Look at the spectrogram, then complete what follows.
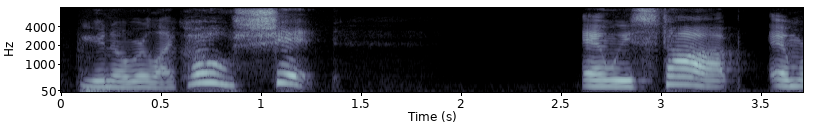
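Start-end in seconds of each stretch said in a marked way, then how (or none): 0.6-1.3 high, startled reaction; a retold scared gasp of a curse; startled oh shit. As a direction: jump up in pitch as if spooked. Spooked reaction to a shadow.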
